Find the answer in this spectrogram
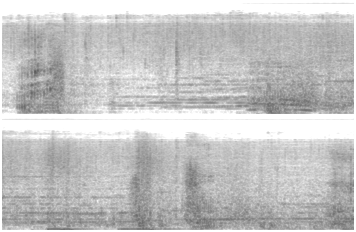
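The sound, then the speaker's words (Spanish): Rain falls in a dense, steady hiss, with deep thunder rumbles and low, growling animal roars rising through it. “Hay que protegerse de la lluvia.”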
